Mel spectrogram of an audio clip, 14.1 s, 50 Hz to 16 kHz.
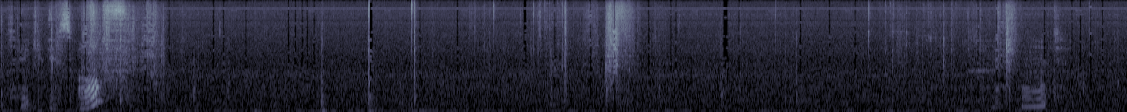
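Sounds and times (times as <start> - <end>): paper rustle: 6.7 - 8.0.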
